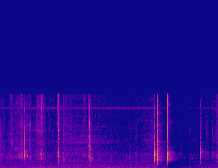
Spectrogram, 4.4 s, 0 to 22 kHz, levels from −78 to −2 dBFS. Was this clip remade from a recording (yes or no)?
no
